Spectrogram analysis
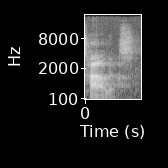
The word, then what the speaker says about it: Hollins: Hollins. I said your last name, right? You said it right, bro. Hollins.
